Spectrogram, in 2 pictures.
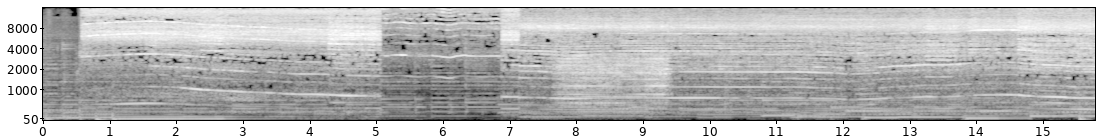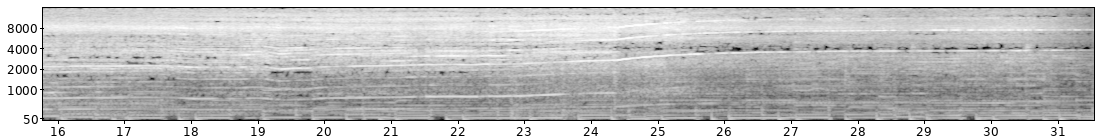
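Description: Handheld electric wood router cutting along the edge of a teak door panel, its motor whine rising and falling with the load. Background music plays underneath.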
